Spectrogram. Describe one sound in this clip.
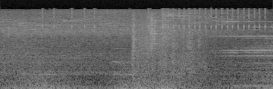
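Menu clicks tick softly.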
